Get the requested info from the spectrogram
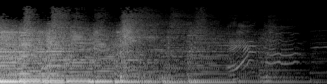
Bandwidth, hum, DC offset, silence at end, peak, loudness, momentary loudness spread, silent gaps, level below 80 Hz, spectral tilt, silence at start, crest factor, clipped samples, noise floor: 15.5 kHz; none; under 0.1%; 0.35 s; -2 dBFS; -20 LUFS; 21 LU; none; -34 dBFS; -5 dB/octave; 0 s; 18 dB; under 0.1%; -44 dBFS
